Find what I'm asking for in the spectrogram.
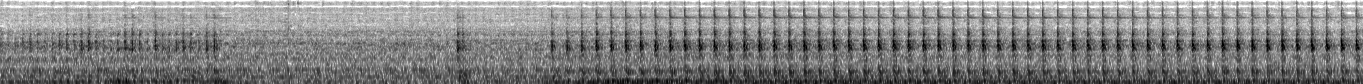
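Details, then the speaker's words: Honda at idle: quiet in Park, Neutral and Reverse, but once in Drive a steady rattle of about three knocks a second sets in underneath; rattle under car in Drive from a loose underbody part, fixed free by removing it. "escuchen este sonido que está haciendo cuando se pone en drivers lo ponemos neutro es un parque no suena"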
